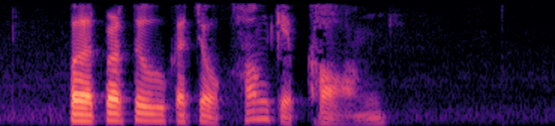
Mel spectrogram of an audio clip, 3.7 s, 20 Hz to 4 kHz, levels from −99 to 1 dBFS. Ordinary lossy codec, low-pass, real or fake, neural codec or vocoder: AAC, 24 kbps; 3.6 kHz; real; none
